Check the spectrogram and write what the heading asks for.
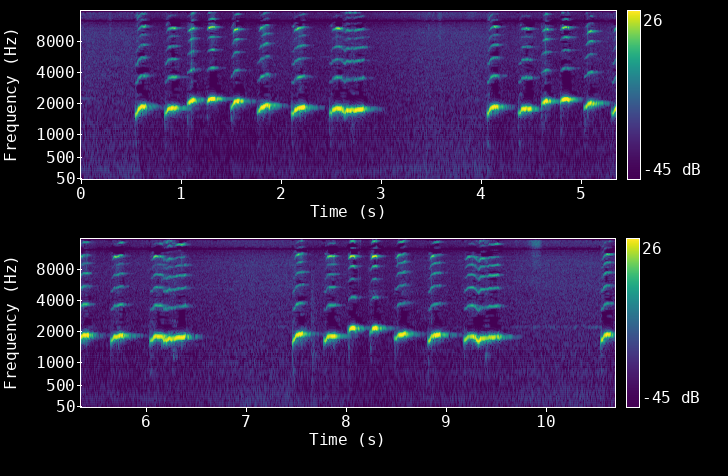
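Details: Two pet cockatiels whistling to each other while getting along: a clear, repeated tune of about eight bright notes, each phrase returning every few seconds; one bird is very excited to see the other.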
